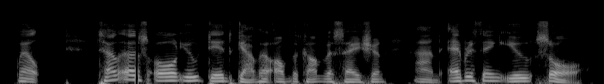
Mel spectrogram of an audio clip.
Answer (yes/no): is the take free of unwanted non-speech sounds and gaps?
no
